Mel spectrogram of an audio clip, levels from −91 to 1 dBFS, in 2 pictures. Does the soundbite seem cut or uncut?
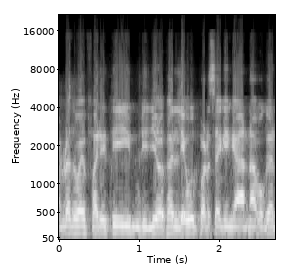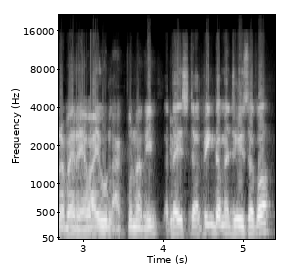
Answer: cut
